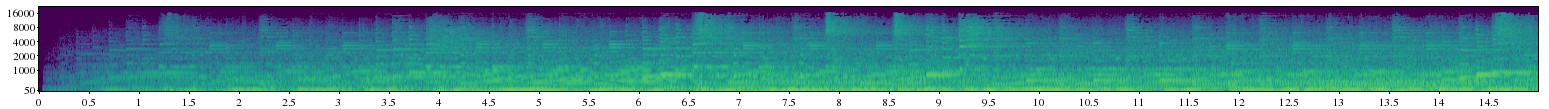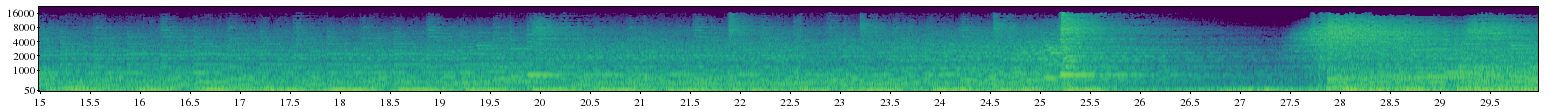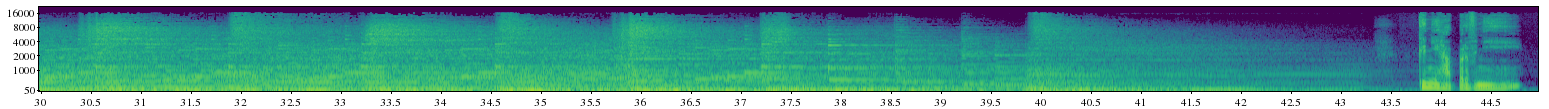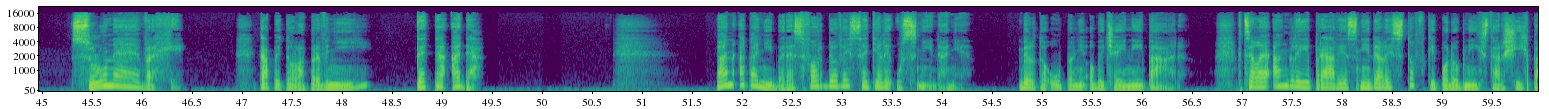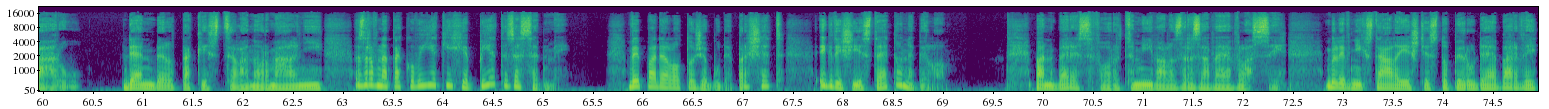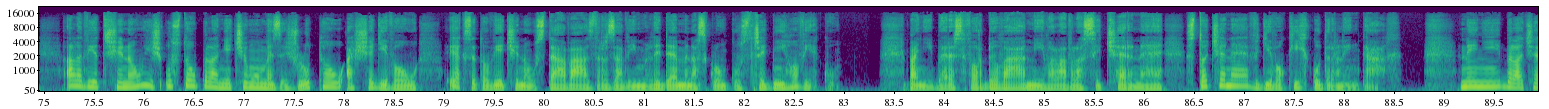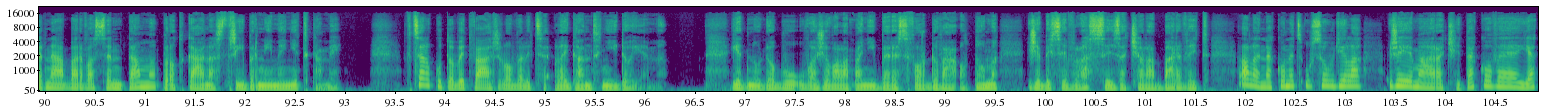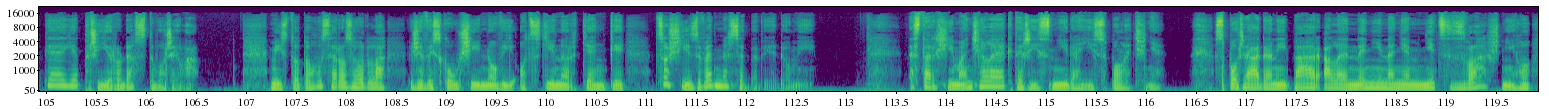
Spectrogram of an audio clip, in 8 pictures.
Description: Dům u kanálu audiokniha
Ukázka z knihy
• InterpretJana Stryková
